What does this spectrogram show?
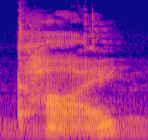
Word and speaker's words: chi: after the greek letter chi the chi-squared distribution is the distribution we'll use it's the greek letter chi it's written chi it's pronounced k-a-i and it's the ancestor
